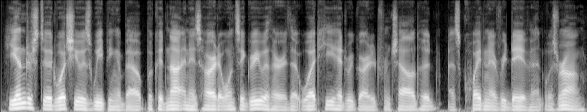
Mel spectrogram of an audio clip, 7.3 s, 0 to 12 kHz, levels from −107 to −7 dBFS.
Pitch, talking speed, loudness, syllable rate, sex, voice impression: 95 Hz, 260 wpm, -18 LUFS, 6.3 syllables/s, male, masculine, very adult-like, cool, slightly intellectual, calm, slightly sweet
